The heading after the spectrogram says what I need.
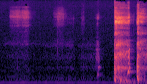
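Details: Adult woman who says she has fallen slightly ill (cold with runny nose) gives two harsh cough bursts while playing Minecraft, after soft clicking and quiet room noise; cough.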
